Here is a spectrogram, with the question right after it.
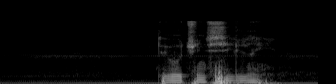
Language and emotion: Russian, neutral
